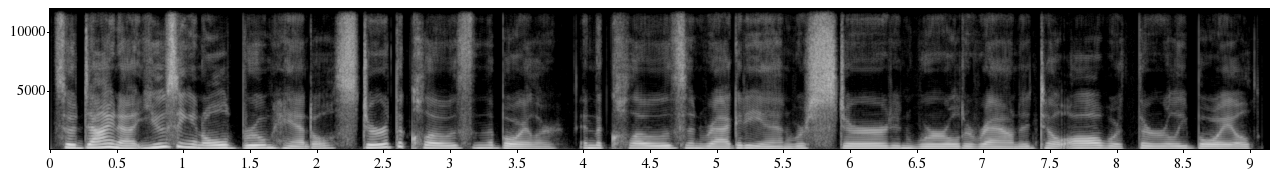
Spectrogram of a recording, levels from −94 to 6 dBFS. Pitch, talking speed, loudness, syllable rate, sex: 200 Hz, 190 wpm, -18 LUFS, 5.3 syllables/s, female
